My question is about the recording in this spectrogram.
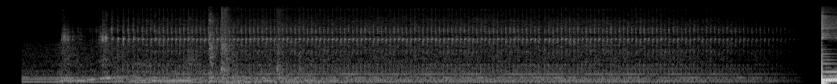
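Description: Film projector sound effect: a steady motor whirr with a fine rapid clatter, rising in pitch as it spins up about half a second in, with a few clicks early on, fading out just before the end.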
